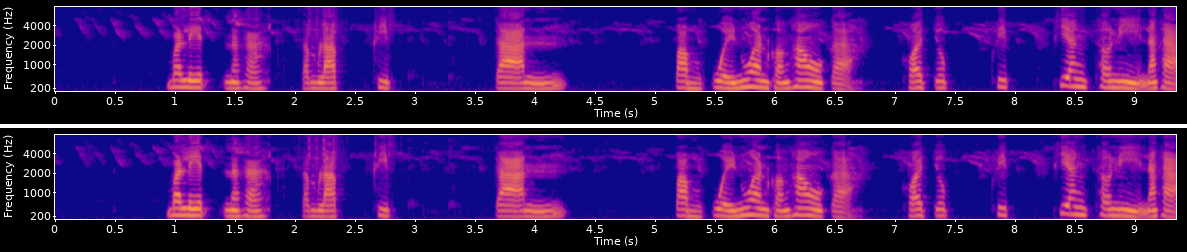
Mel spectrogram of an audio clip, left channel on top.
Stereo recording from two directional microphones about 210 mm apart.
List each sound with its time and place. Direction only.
0.9 s speech: 15° right (ahead or behind)
2.0 s speech: 5° left (ahead or behind)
